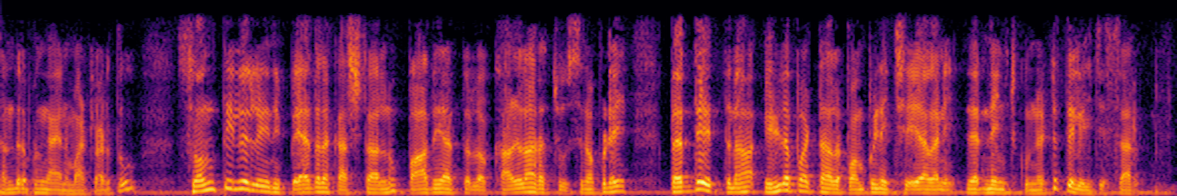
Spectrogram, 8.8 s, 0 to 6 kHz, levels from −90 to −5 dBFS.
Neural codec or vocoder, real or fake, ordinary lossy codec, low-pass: codec, 16 kHz in and 24 kHz out, 2.2 kbps, FireRedTTS-2 codec; fake; AAC, 48 kbps; 5.4 kHz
